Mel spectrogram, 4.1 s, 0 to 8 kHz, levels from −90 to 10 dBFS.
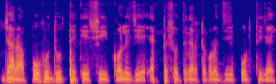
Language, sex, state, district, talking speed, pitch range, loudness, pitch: Bengali, male, West Bengal, North 24 Parganas, 190 wpm, 90-95 Hz, -20 LUFS, 90 Hz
